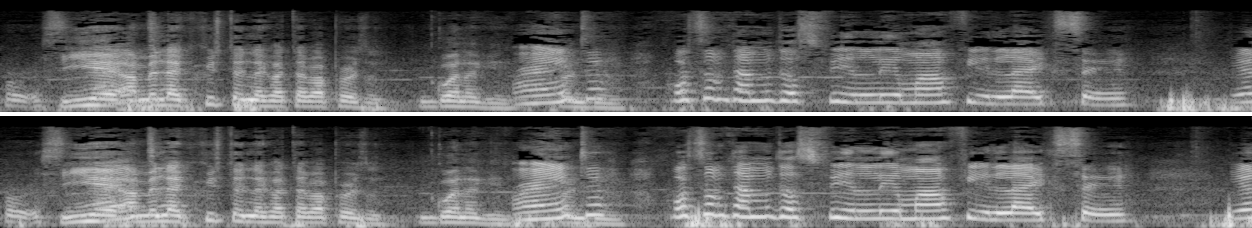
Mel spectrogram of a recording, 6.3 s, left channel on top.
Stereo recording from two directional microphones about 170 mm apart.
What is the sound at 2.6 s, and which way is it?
A woman's voice, 45° right (ahead or behind).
